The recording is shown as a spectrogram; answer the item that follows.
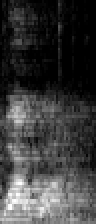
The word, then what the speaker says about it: Wagwan: Wagwan. Say, you gotta say it like you. Wagwan. Like you love life, like you just swing it.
